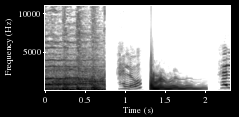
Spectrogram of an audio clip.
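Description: Background music cuts off abruptly about three-quarters of a second in. After a brief gap come two short comic sound effects with a wobbling, warbling pitch; the second fades away.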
